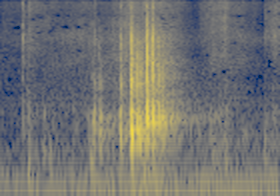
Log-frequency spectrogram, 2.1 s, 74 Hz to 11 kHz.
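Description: Brief clatter of plastic cable connectors being handled and fitted about a second in, as a GM Tech 2 scan tool cable is plugged into a CANdi adapter module; otherwise quiet room tone.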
